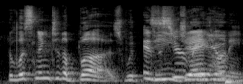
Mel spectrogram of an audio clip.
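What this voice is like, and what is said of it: DJ radio announcer voice. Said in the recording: “Is this your radio voice I'm getting, your character?”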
